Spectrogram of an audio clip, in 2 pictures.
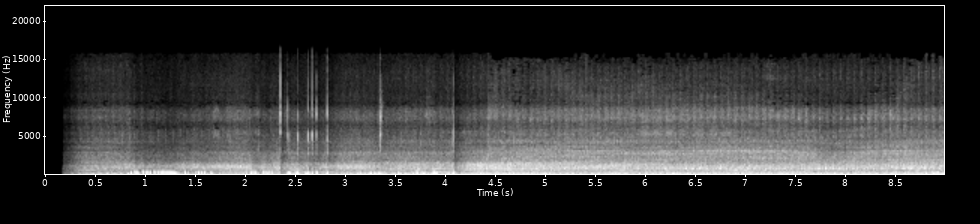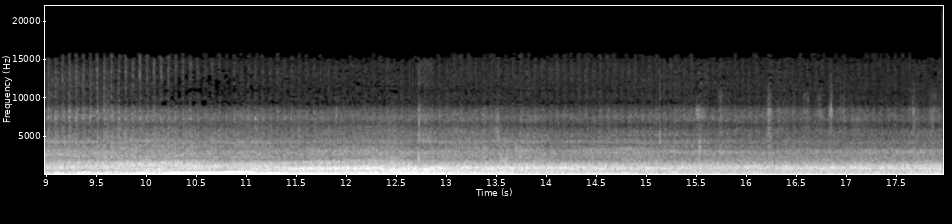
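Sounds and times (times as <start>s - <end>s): scooter engine idling: 0.2s - 17.9s.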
